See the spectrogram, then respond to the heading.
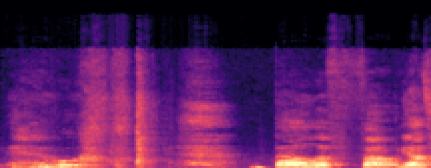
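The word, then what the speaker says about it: Bellerophon: Bellaphone.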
